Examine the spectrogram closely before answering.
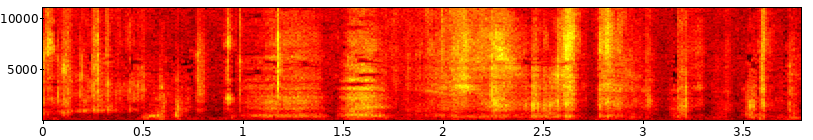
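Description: A young man speaks calmly close to a microphone.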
